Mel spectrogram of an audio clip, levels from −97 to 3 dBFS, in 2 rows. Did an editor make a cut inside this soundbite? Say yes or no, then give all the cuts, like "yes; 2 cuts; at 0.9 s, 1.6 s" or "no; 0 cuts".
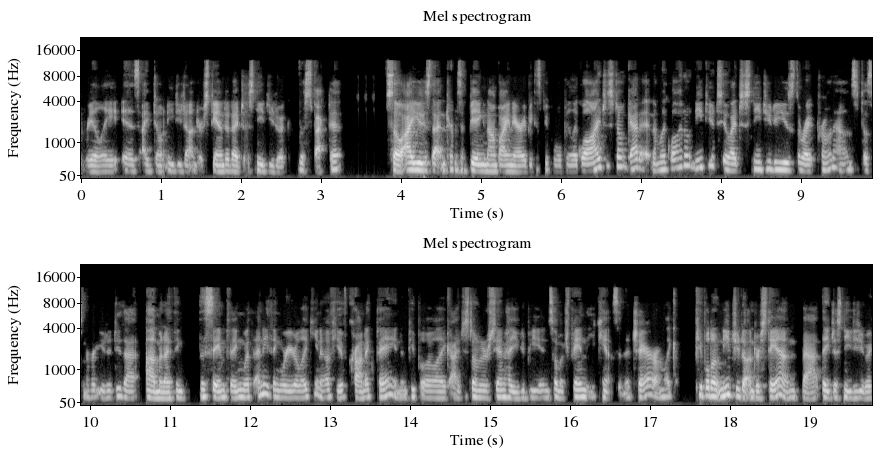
no; 0 cuts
